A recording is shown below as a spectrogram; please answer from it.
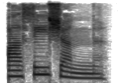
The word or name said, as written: Osetian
